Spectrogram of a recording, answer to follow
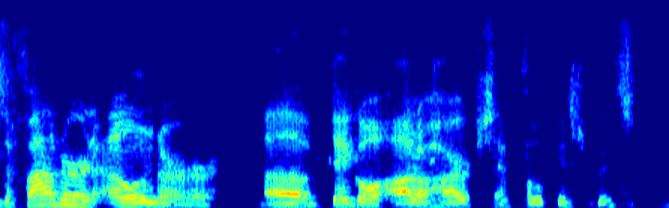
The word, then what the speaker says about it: d'Aigle: Is it the way that the French would pronounce it, as far as just Daigle? Yeah. The way we pronounce it is it rhymes with bagel.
